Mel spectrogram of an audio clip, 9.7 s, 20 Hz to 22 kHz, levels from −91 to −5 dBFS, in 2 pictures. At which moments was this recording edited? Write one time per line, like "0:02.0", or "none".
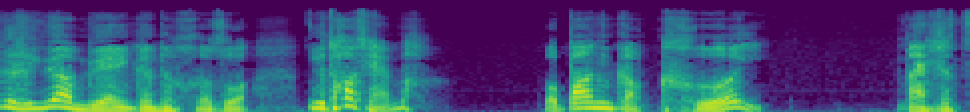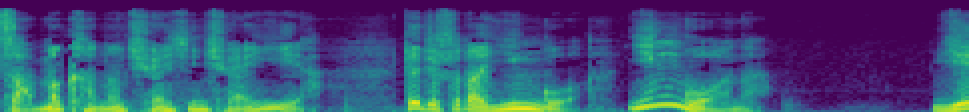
none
